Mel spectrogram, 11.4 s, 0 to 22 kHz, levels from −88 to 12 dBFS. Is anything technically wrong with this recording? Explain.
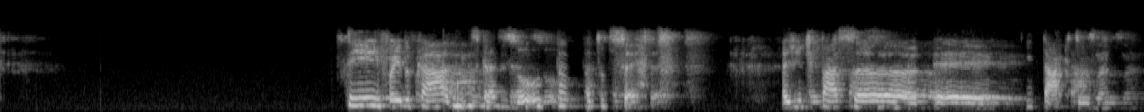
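Yes, two faults. Throughout the speech, every phrase is trailed by a quieter, thinner copy arriving roughly a third of a second later, about 13 dB below the talker. This is echo with no canceller: the far end's loudspeaker fed the microphone, and nothing removed it before the round trip back.

At 4.43 s there is a small jump in the sound, losing only a few milliseconds. The likely cause is a dropped buffer (overrun), where samples were overwritten before being read and the two sides were spliced together.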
